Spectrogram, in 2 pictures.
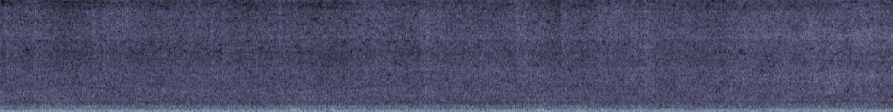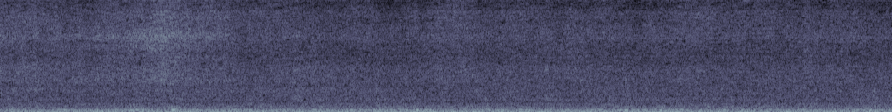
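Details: Whirlpool dryer with a broken blower wheel: it runs with a heavy, uneven low rumble and dull, irregular thumping underneath.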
